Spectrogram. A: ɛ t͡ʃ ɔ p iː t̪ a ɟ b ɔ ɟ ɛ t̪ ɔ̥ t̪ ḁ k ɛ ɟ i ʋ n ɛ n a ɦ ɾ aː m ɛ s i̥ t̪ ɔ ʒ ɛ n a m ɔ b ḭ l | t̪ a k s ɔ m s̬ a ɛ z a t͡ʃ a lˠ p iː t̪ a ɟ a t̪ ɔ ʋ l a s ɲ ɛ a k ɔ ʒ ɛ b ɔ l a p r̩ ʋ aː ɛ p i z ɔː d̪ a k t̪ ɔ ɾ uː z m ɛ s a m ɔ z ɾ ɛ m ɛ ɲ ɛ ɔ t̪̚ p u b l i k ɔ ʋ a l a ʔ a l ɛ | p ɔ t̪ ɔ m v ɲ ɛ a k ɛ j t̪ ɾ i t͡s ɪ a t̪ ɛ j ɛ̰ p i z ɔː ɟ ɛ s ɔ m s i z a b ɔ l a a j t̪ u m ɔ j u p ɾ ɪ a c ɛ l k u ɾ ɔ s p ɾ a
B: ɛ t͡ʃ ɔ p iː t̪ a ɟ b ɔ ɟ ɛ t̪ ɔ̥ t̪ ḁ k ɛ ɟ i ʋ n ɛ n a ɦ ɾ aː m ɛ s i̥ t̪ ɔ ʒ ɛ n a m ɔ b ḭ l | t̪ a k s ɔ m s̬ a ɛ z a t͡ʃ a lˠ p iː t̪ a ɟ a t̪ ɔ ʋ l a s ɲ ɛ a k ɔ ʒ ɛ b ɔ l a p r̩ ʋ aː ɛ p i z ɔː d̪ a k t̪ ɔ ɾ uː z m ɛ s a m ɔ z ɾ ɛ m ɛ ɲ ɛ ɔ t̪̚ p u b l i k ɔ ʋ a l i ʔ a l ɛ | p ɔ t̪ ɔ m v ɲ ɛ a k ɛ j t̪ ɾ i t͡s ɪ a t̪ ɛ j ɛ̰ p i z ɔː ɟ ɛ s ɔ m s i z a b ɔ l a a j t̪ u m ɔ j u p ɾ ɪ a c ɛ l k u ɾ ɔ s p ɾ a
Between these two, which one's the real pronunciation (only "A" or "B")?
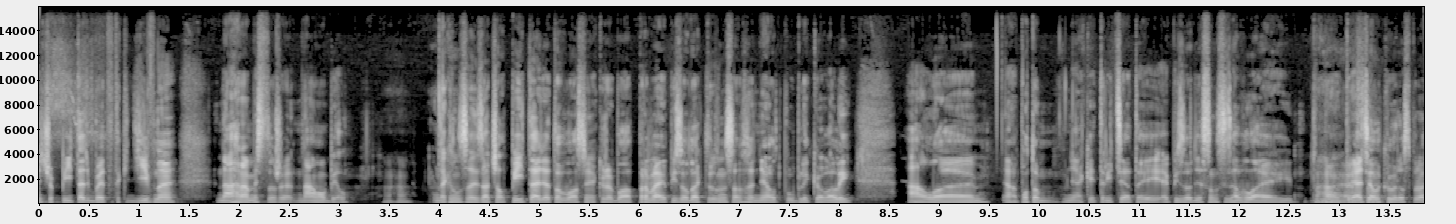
B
